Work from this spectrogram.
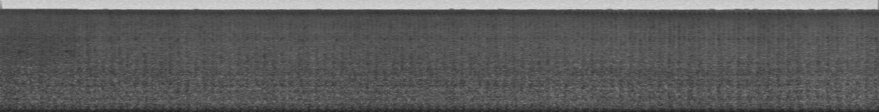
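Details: Light aircraft piston engine, ground run-up after plugs cleaned: low, heavy rumble with uneven, lumpy beat; rough running with vibration, no mag drop; owner believes not spark plugs this time, cause unknown.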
